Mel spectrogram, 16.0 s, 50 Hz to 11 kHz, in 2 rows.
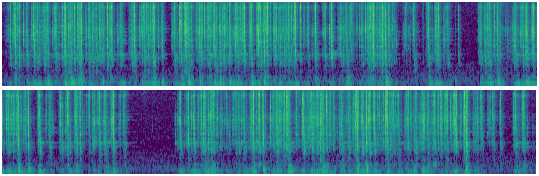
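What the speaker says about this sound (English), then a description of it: "So that was a sound test on a Vortex that has been typed on for pretty much over a year now." Continuous fast typing on a Vortex Race 3 75% mechanical keyboard with Cherry MX Clear switches, worn in by over a year of use, close and clear, with a short pause near the middle and no talking.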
